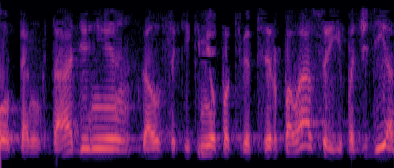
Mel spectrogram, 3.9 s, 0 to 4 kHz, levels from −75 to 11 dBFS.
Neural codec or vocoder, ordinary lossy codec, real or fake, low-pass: none; MP3, 16 kbps; real; 3.6 kHz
